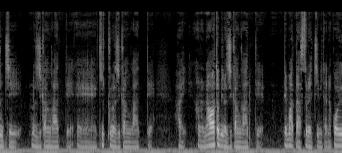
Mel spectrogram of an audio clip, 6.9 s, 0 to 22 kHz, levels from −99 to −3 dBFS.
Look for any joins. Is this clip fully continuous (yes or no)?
yes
